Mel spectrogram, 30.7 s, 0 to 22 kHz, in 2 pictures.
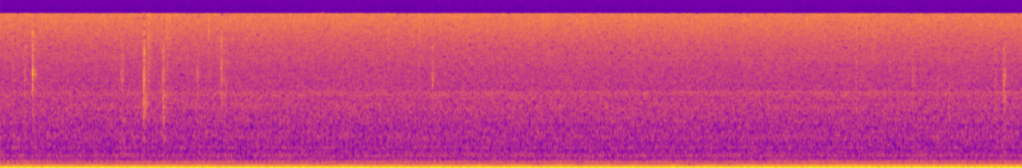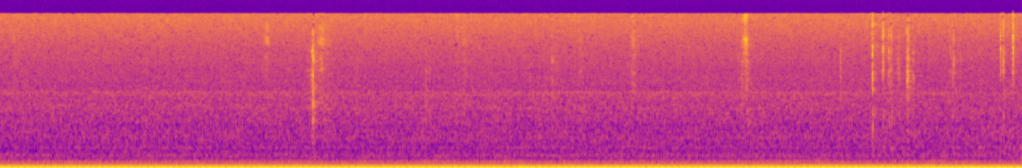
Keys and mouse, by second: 0.2 alt+click, 0.5 space, 1.0 click, 2.3 ctrl+click, 3.1 alt+click, 6.3 alt+click, 9.5-12.6 drag, 12.8 click, 15.4-23.9 ctrl+drag.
